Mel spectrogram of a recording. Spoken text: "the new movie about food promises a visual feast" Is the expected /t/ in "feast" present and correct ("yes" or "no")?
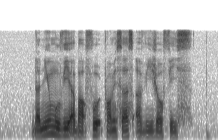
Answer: no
